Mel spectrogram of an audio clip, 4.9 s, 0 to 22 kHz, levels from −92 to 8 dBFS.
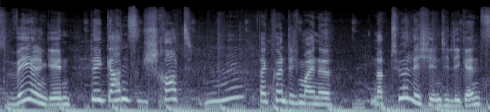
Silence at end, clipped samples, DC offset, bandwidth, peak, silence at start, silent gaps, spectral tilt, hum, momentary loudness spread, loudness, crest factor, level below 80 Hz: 0 s; under 0.1%; under 0.1%; 16.5 kHz; -6 dBFS; 0 s; none; -5 dB/octave; none; 6 LU; -21 LUFS; 14 dB; -28 dBFS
